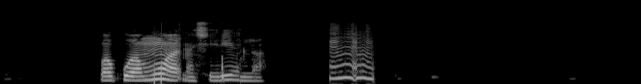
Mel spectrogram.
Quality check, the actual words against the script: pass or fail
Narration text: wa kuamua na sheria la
pass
